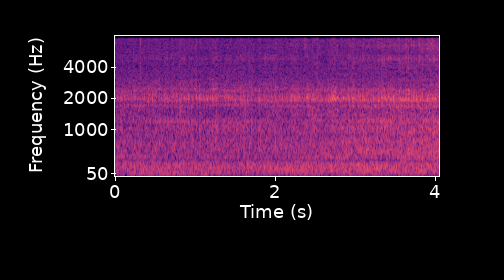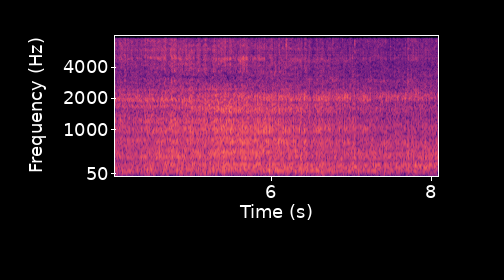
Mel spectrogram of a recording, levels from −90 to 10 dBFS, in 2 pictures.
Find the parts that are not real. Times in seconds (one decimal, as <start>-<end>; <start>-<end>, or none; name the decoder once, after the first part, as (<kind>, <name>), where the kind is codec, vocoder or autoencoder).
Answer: 2.5-3.0 (vocoder, WaveNeXt); 3.6-8.1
